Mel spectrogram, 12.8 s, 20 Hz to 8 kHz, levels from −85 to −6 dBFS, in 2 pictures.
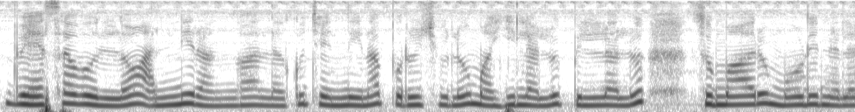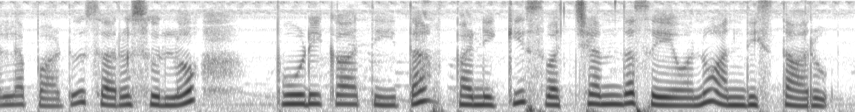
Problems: constant background noise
